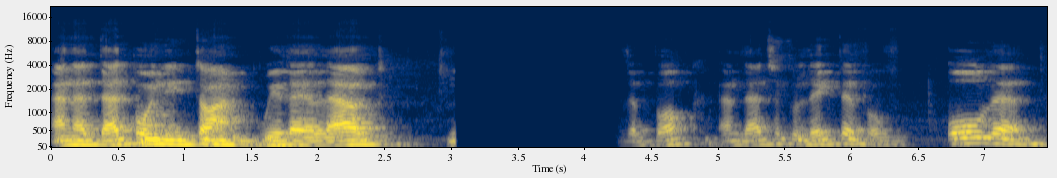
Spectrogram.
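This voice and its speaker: Amid audible room echo, a man speaks at a moderate pace in a somewhat breathy, dark and mellow voice, his medium pitch held in a monotone, flat line. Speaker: stadium management spokesperson. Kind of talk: press conference Q&A. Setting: press conference.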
